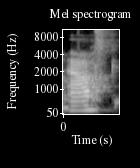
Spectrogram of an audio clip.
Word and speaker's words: ask: make sure that you're paying attention to the SK and the st that neither of those sounds drop off and we do say the K and T in that case we say ask and past jobs is vowel ah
